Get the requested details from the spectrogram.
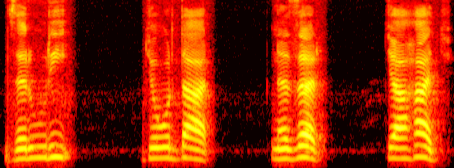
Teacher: ज ये उर्दू भाषा का वर्ण है और इसका उच्चारण करते समय जीभ ऊपर वाले दांतों से थोड़ा सा हल्का सा चूती है और हल्की सी सीटी सुनाई देती है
